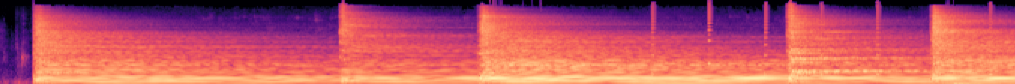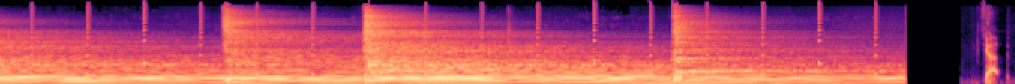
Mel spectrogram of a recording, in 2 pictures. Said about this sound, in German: Das Metronom mache ich wieder aus, das habe ich nur angemacht, damit man den Bezug dazu hat.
